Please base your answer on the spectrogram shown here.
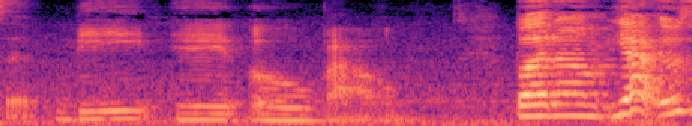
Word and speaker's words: Bao: And we're pretty sure that's how you pronounce it. B-A-O, Bao.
